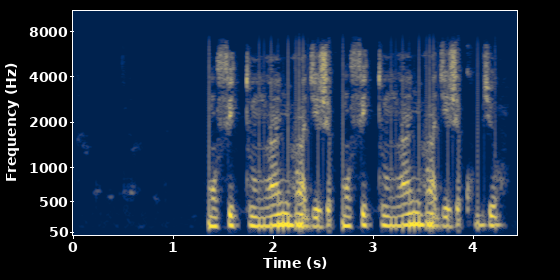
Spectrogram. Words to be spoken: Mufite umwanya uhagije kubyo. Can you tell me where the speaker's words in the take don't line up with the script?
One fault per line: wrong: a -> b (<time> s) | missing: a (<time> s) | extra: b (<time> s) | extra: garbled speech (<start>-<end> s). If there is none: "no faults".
extra: mufite umwanya uhagije (2.7 s)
